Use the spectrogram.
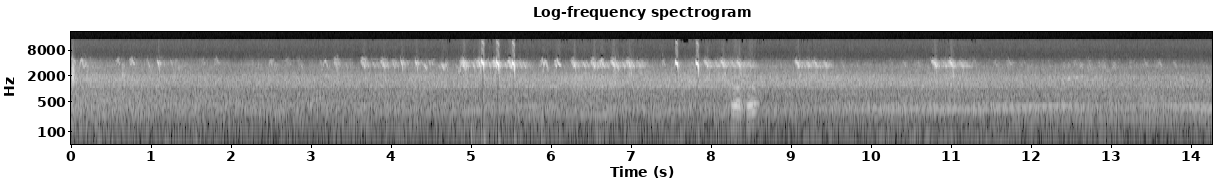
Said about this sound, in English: Recording bird 202.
